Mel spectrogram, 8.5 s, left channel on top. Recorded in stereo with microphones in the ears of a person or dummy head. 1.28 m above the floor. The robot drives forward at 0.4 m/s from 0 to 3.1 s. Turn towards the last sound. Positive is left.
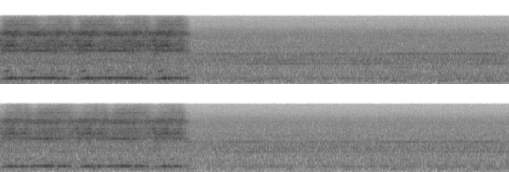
No sound to turn to.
